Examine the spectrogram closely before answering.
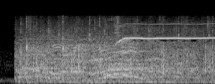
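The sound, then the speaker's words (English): Cheering and applause rise from a crowd walking through the gates of Disneyland in California as the theme park reopens after a 13-month COVID-19 closure. The loud, dense roar is sustained throughout. “People cheered as they walked through the gates of Disneyland.”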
